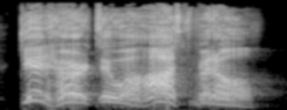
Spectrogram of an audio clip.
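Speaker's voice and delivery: high, very loud, drawn-out order; urgent shout. Acted. Father sends wounded daughter to hospital, urgent shout. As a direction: bellow a desperate order.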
